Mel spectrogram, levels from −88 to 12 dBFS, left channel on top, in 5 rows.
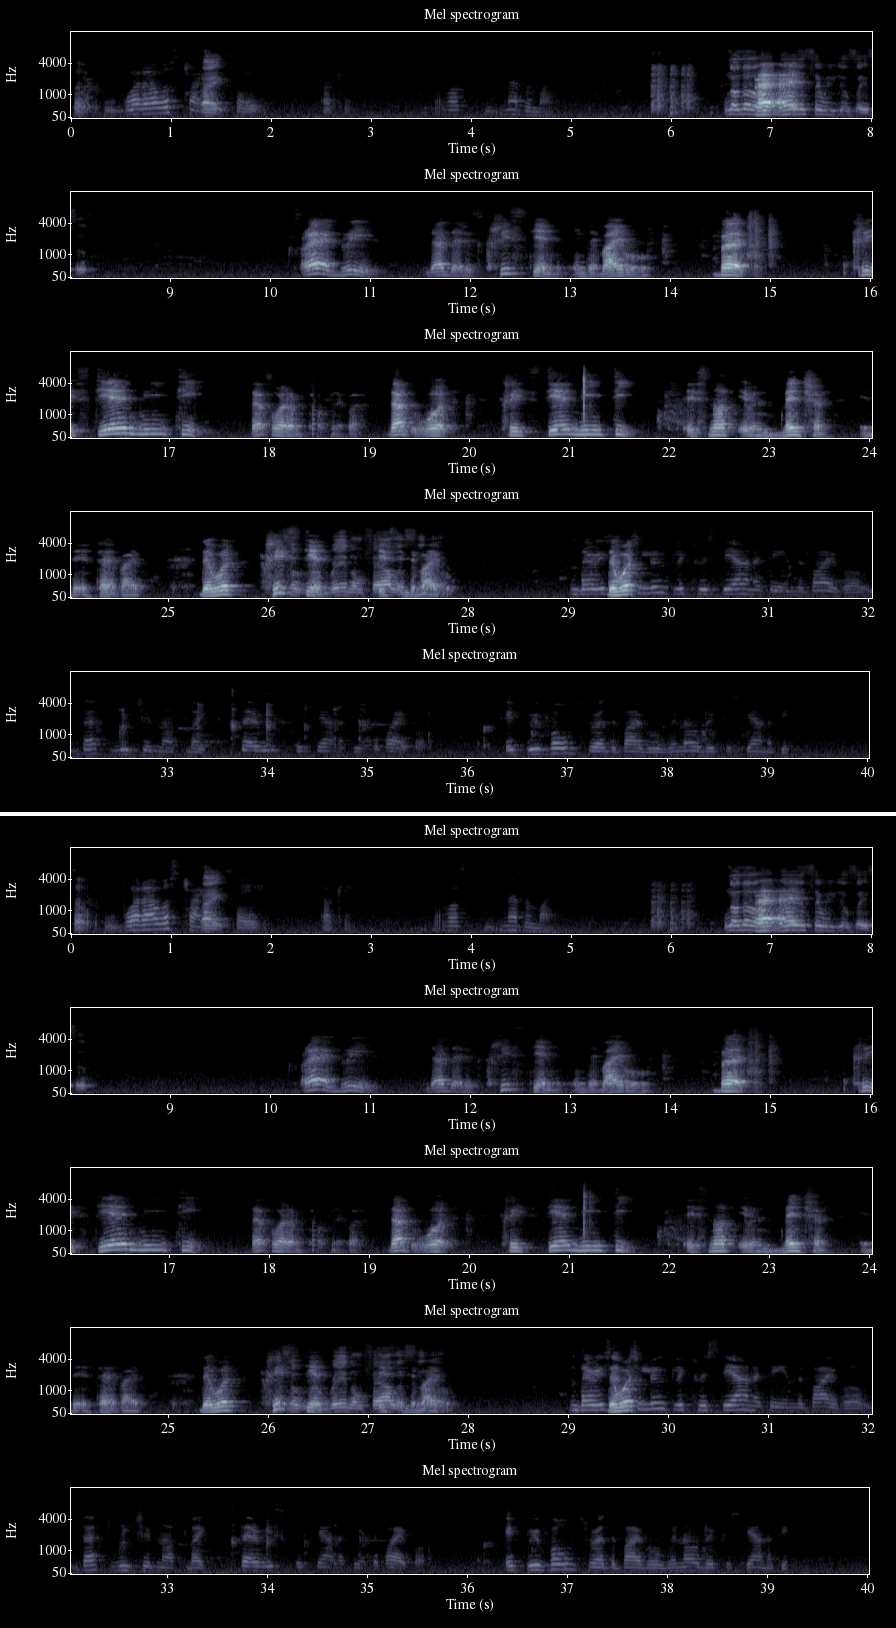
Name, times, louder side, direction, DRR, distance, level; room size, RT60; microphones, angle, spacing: voice 1, 0.0-1.4 1.7-1.9 2.5-2.8 3.6-4.9 29.0-33.4 33.7-35.6 36.4-39.2, right 2 dB, 50° right, 0.9 m, -48 dB
voice 2, 5.8-6.2 6.8-7.3 10.3-11.1 11.6-13.8 14.4-14.9 15.8-17.3 17.8-18.3 18.6-18.9 19.2-19.9 20.3-21.7 22.1-23.6 23.9-24.8 25.3-26.6 27.3-27.7 29.4-29.7, left 5 dB, 70° left, 0.5 m, -29 dB
voice 3, 6.5-8.2 26.0-27.8, left 1 dB, 5° left, 0.6 m, -38 dB
10.5 x 4.6 x 3.6 m
head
